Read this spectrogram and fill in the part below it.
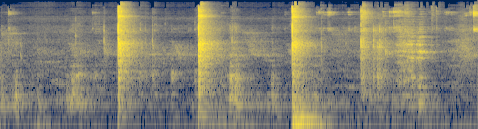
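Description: A kadhai pan is set down on a lit gas stove in a home kitchen, giving several sharp metallic clanks and knocks at close range, spaced about a second apart, with no talking.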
